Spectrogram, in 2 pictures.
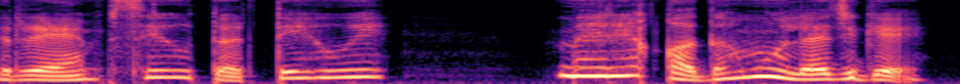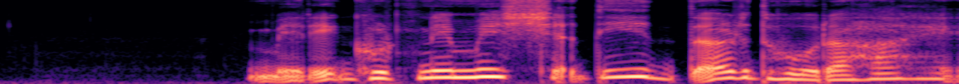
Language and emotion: Urdu, sad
